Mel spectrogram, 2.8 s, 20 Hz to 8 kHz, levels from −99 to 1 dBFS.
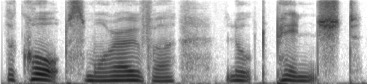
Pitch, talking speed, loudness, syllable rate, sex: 155 Hz, 110 wpm, -17 LUFS, 4.3 syllables/s, female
